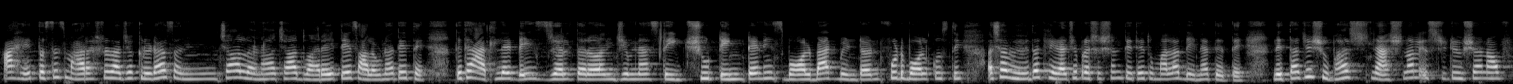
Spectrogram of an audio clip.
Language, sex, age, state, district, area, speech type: Marathi, female, 18-30, Maharashtra, Amravati, urban, spontaneous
